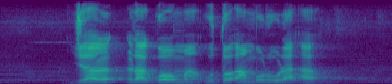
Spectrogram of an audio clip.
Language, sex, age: Venda, male, 24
